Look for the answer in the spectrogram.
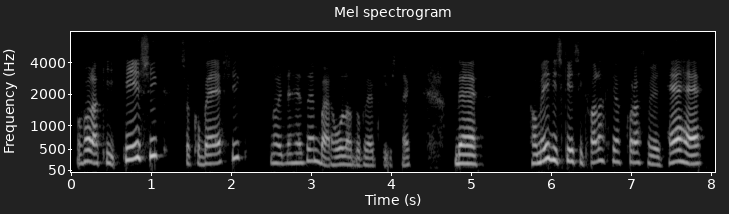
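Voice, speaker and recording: A woman giving a casual online lecture, chatty and animated, with many fillers. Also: mid-range voice, dry recording. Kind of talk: online presentation. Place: at home. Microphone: video call. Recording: dull lo-fi video call audio.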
